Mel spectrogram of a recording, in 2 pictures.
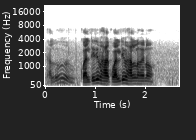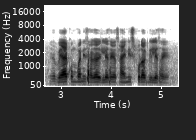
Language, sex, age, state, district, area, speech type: Assamese, male, 30-45, Assam, Tinsukia, urban, spontaneous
